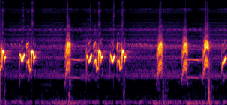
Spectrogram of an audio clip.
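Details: Sooty-headed bulbul lure call aimed at rivals: bubbly three-note phrases alternating with sharp clicks, steady low background hum.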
